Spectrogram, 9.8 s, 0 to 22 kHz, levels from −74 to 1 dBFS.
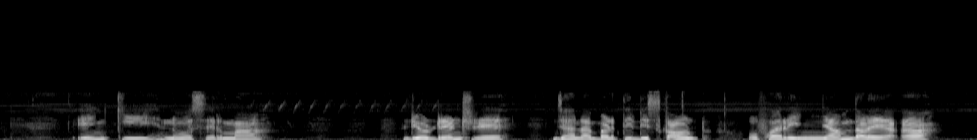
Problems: none marked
